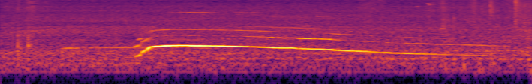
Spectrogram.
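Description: Recorded wolf howl played through an iPad's speaker: one long howl that swoops up about two seconds in, then slowly falls in pitch and fades over about five seconds.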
